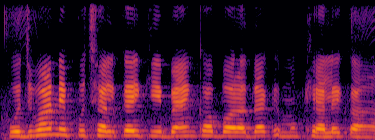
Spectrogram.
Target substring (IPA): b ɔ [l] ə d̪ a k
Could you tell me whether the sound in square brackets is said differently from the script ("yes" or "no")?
yes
